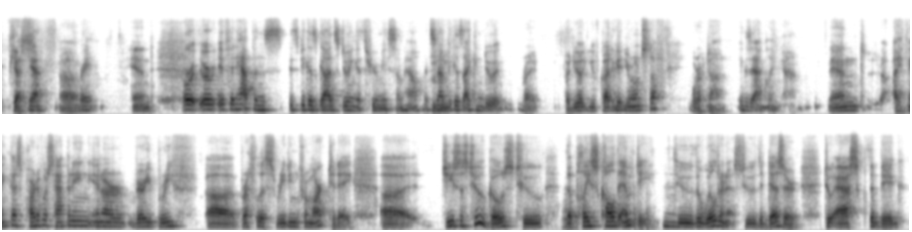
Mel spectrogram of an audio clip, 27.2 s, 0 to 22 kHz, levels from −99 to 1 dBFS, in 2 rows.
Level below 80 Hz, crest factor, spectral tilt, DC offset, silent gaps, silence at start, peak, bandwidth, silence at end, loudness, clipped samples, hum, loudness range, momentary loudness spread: -70 dBFS; 20 dB; -5.5 dB/octave; under 0.1%; none; 0.1 s; -6 dBFS; 12 kHz; 0.1 s; -24 LUFS; under 0.1%; none; 8 LU; 17 LU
